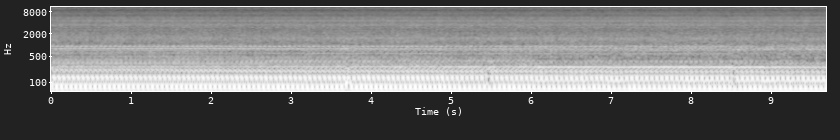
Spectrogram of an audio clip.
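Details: VW T3 Combi with swapped Subaru engine just after first start: low loping idle with occasional stumbles, black smoke, far too rich, risking fouling plugs.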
